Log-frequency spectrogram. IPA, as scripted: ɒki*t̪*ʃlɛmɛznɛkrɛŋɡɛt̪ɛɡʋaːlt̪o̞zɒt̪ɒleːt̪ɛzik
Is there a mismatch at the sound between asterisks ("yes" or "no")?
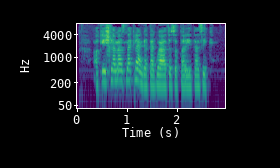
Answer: yes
